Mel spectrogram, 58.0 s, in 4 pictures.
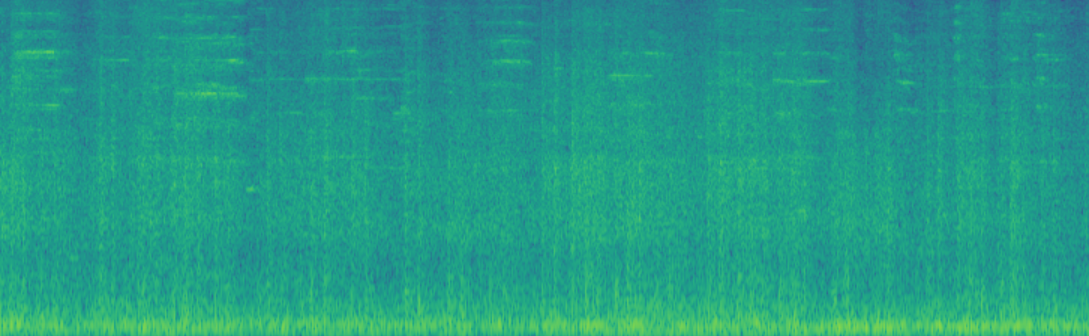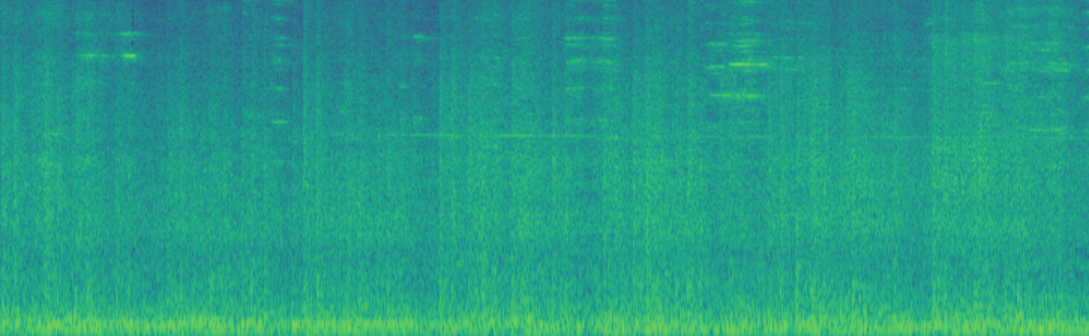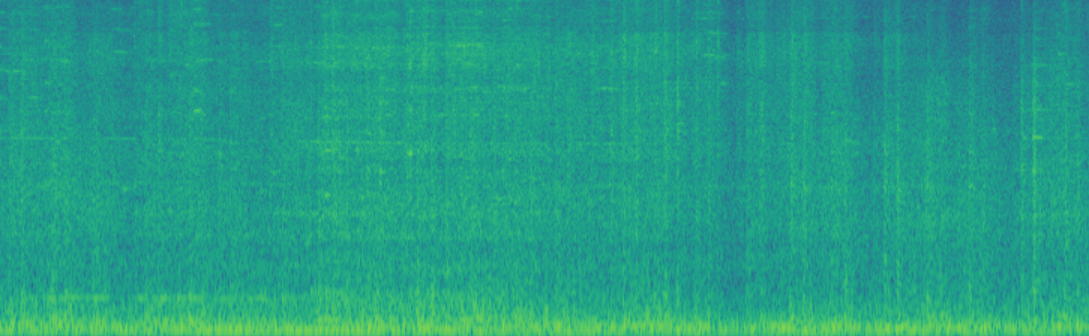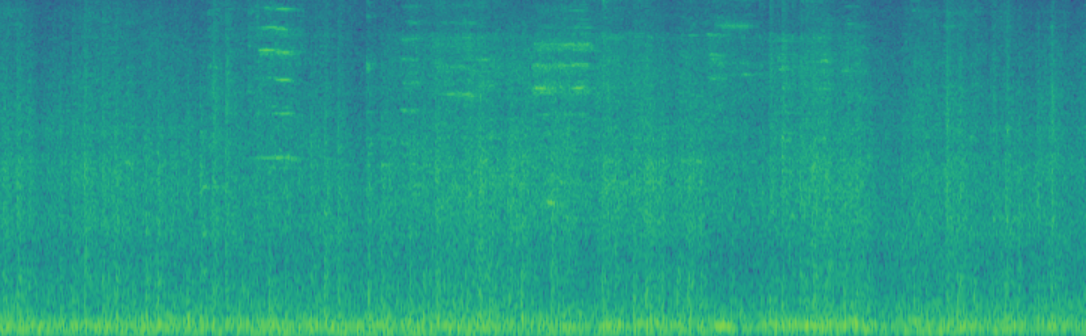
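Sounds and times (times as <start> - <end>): freight train rumbling past: 0.0 - 58.0
high-pitched wheel squeals: 24.0 - 24.9.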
